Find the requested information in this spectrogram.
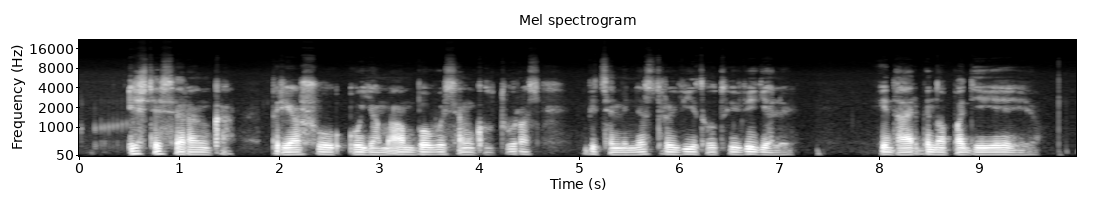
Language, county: Lithuanian, Kaunas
